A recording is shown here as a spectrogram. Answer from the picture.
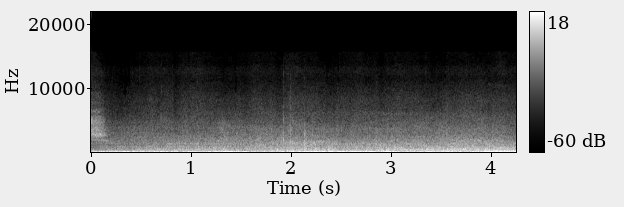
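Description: Wind rumbling on the microphone over outdoor street ambience, with a low steady hum joining about two seconds in.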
